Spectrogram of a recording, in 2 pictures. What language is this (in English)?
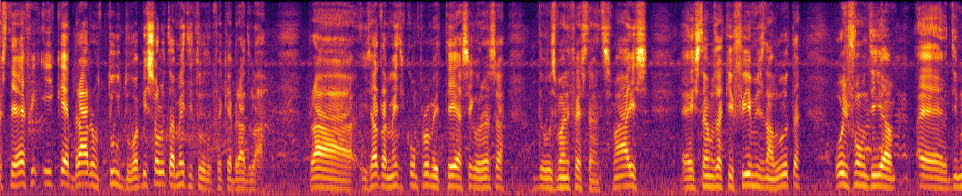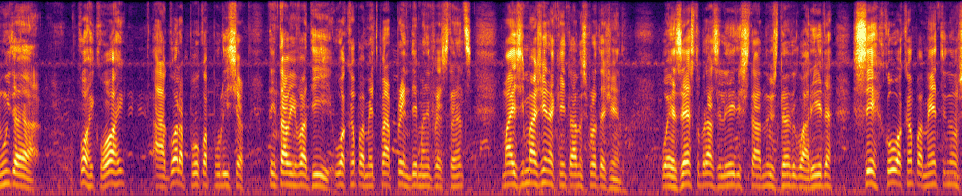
Portuguese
